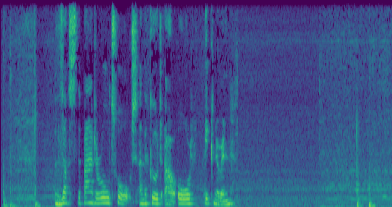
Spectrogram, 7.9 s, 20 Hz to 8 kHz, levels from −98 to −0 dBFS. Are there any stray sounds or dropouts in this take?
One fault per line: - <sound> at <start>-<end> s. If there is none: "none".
none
